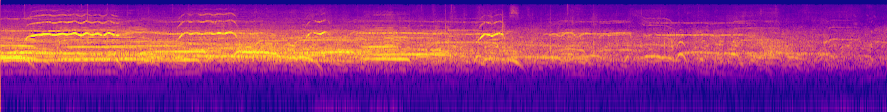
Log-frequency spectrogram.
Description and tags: crowd ext cheering whistling crazy
cheering, ext, crowd, crazy, whistling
